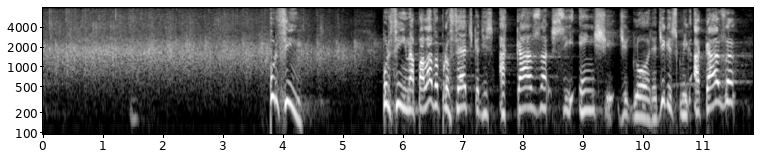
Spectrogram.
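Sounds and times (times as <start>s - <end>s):
audience applauding: 0.0s - 5.8s
speech: 1.4s - 1.7s, 3.8s - 4.4s, 5.7s - 11.6s.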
